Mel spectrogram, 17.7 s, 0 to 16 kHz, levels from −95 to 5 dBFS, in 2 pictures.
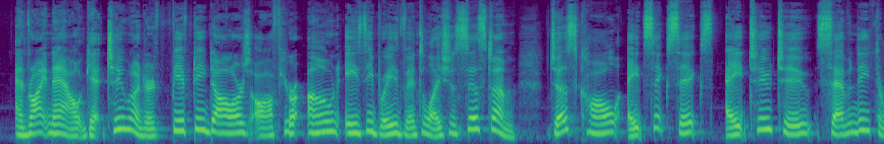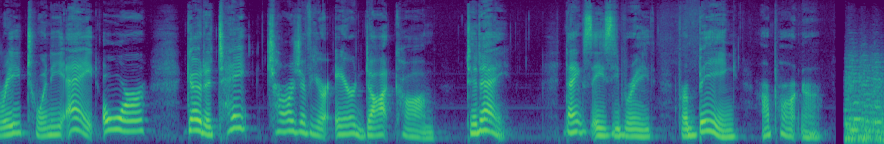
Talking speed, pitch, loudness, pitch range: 100 wpm, 195 Hz, -22 LUFS, 150-230 Hz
